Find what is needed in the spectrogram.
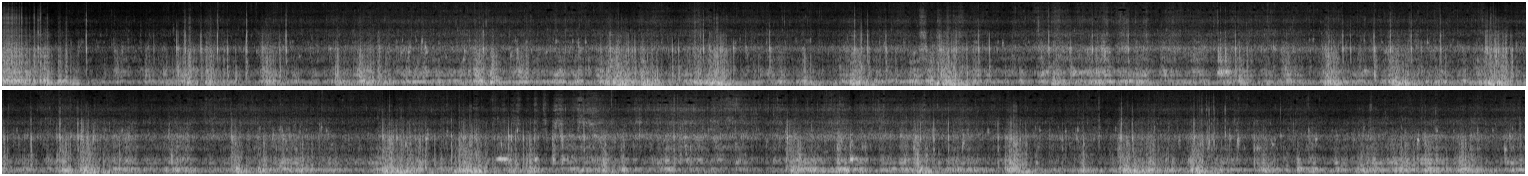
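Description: Water rushing and splashing along the hull of an RS Aero sailing dinghy under way, with wind buffeting the microphone. The loudness rises and falls unevenly with the gusts and waves.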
